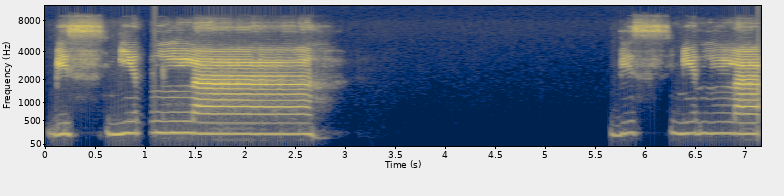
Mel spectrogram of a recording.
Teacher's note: karena dia diawali dengan huruf yang berharokat kasroh, maka lam di sini menjadi tipis, ya. Sehingga alif setelah lam itu pun dibacanya juga tipis. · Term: dibaca tipis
